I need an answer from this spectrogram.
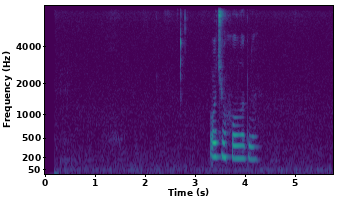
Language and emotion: Russian, neutral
